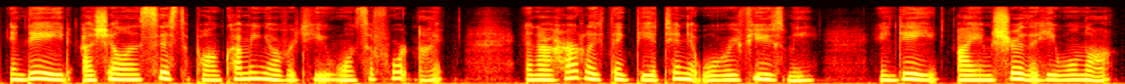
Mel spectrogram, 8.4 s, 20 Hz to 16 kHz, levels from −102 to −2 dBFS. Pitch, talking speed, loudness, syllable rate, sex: 220 Hz, 200 wpm, -15 LUFS, 5.8 syllables/s, female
